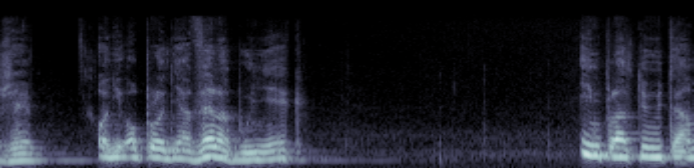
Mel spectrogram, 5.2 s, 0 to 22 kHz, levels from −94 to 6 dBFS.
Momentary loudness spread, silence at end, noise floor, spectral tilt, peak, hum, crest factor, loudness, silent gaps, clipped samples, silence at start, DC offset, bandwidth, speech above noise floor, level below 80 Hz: 12 LU; 0 s; -66 dBFS; -8.5 dB/octave; -6 dBFS; none; 18 dB; -23 LUFS; none; under 0.1%; 0 s; under 0.1%; 10 kHz; 45 dB; -70 dBFS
